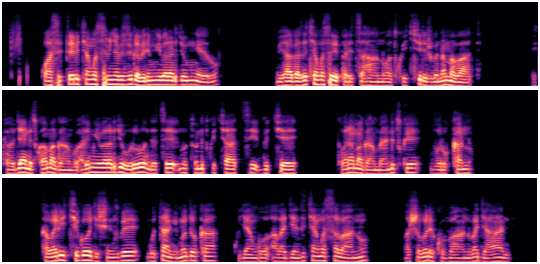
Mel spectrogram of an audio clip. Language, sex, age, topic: Kinyarwanda, male, 18-24, finance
